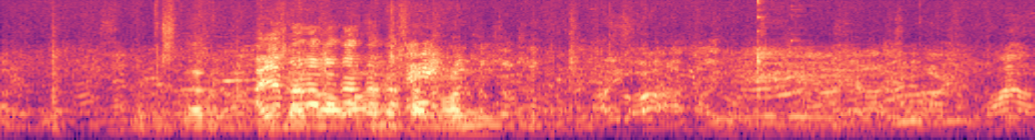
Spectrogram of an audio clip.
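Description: People chattering, several voices talking at once, loudest about one to three seconds in.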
